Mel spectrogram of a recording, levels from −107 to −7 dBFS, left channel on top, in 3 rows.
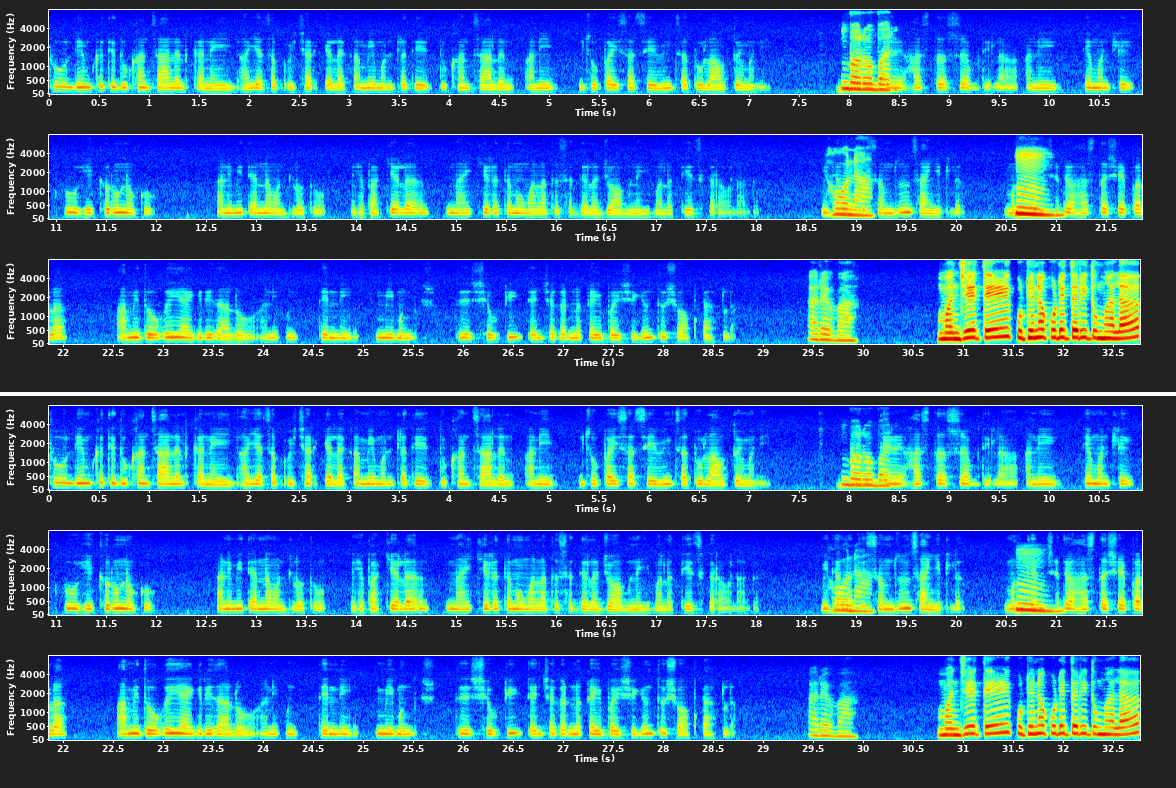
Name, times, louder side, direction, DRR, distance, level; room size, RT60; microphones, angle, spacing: voice 1, 0.0-5.1 5.3-7.2 8.0-12.0 12.6-13.7 14.0-17.9 18.7-20.1 20.5-22.0 22.5-28.7 30.8-30.9, right 1 dB, 80° right, 2.0 m, -39 dB
voice 2, 7.9-8.4 18.8-19.2 20.6-21.0 29.5-29.9 30.8-32.7, left 6 dB, 70° left, 0.4 m, -20 dB
open air
head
